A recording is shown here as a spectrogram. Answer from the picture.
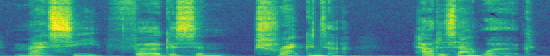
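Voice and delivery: loud, high disbelief; rising outrage, slowing on the tractor; incredulous. Real, not acted. Tractor result, repeated louder.

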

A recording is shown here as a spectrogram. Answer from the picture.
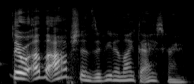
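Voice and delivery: normal talking voice

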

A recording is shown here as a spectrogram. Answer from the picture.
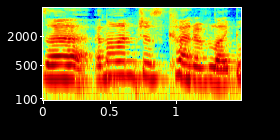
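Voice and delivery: normal talking voice

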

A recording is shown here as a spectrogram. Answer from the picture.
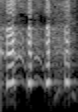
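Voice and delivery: a sudden high cackle; high burst of laughter. Real, not acted. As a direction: laugh out at your own joke. Laughs at own gloat.

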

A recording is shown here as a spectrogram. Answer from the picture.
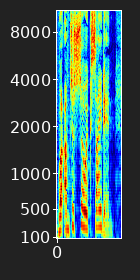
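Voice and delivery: high, loud, excited imitation; excited protest. Son's spirit answering back, excited. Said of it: "He's so excited".

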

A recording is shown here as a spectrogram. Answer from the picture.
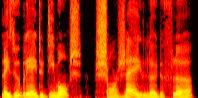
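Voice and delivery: slow, careful French pronunciation by an English speaker; apologetic French accent. Real, not acted. Presenter reading French novel titles from an email, careful French accent. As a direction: sound out the French titles slowly in an amateur accent. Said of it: "Forgive the accent".

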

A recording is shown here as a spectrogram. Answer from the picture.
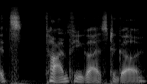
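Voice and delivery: retold closing notice. Retold staff closing the venue.

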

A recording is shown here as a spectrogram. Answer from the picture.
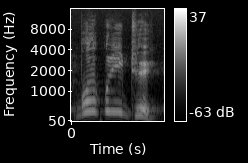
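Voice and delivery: high, startled challenge; baffled stranger snapping back; incredulous demand. Retold or imitated. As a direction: demand it like a stranger caught off guard. Confused guy confronting in supermarket.

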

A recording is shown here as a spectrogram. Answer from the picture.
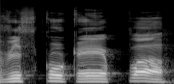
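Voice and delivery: slow, stretched mock drunk answer; drawn-out drunk reply. Drunk man accepts ride from kids, slow drawl. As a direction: drag the words out tipsily.

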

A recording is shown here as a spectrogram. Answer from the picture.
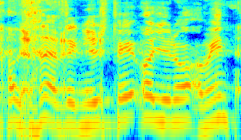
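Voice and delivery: laughing through the words, pitch up. Real, not acted. To the interviewer about being in every newspaper, laughing. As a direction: chuckle as you remember it.

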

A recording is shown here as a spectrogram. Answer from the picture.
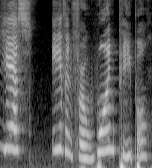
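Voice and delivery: very high put-on voice; falsetto-like stage character; Marie's character voice. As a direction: read Marie in a piping, high-pitched voice. Reading Marie's part in script.

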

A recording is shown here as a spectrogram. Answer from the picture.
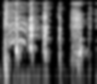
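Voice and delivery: a sudden laugh jumping way up high; high burst of laughter. Real, not acted. Cracking up at the coach's text in a high laugh. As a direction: let a real laugh break out high.

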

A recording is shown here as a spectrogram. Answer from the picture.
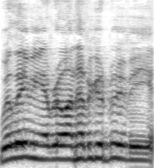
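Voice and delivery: loud, high mock announcement. Loud cinemagoer announces the group's exit, very loud. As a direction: call it out to the whole room. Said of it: "very loud".

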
